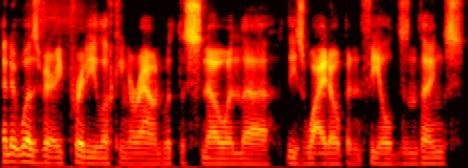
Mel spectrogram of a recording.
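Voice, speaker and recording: A man's voice: low voice, steady tone, normal speed, sharp tone, clean tone. A man co-hosting a casual podcast, telling stories in a dry way. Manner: dry storytelling, frequent backchannel. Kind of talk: casual live-stream chat.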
